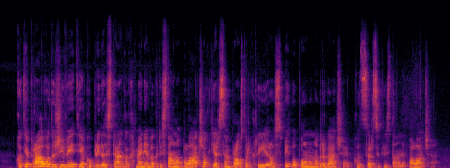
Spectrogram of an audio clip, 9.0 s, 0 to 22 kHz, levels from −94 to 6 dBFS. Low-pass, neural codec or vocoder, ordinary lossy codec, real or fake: 19.8 kHz; vocoder, 44.1 kHz, 128 mel bands every 256 samples, BigVGAN v2; none; fake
